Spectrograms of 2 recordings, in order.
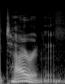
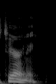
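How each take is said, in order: First: "tyranny" with TIE as first syllable; old long-i pronunciation. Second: "tyranny" with TEER as first syllable; corrected short-i pronunciation. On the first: Recalling own former habit to co-host, "tyranny" as TIE-ruh-nee. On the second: Correcting own old habit, "tyranny" as TEER-uh-nee. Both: Shown as a demonstration. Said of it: "I used to say".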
